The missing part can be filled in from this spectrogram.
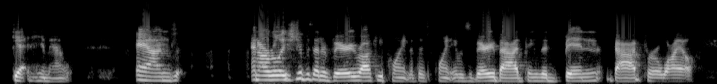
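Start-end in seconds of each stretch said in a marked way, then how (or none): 0.1-0.7 mock whisper. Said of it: "I whisper in his ear".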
